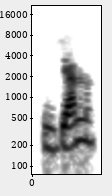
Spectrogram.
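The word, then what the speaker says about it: यं: Donc, pour ce chakra-là, c'est le bija mantra qui se prononce YAM, Y-A-M.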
